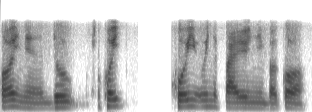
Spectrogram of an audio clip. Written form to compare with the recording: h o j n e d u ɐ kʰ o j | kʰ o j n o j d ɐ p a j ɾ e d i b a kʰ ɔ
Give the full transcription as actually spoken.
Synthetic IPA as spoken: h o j n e d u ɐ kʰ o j | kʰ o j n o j n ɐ p a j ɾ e n i b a k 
